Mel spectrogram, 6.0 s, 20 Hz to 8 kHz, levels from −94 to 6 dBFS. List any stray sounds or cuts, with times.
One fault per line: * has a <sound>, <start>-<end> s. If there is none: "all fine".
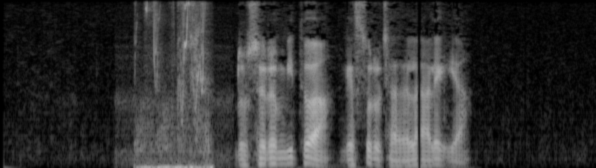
* has a squeak, 1.3-2.1 s
* has a dropout, 4.2-4.2 s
